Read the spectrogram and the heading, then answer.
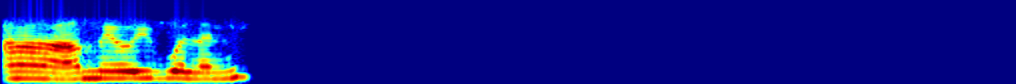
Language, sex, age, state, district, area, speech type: Dogri, female, 18-30, Jammu and Kashmir, Udhampur, rural, conversation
